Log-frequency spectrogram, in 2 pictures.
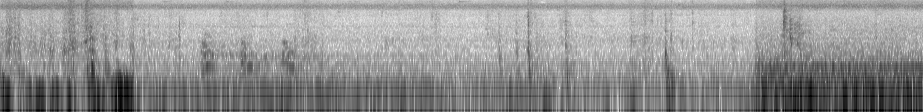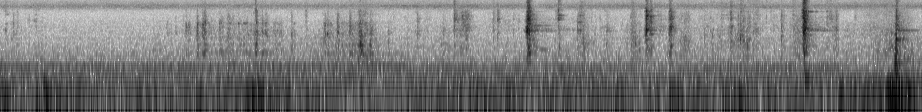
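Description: Irregular clicks, taps and light rattles of camping parasol stand parts being handled and fitted together on gravel. They are sparse at first, busier in the second half, and the sharpest knock comes near the end, over a steady faint hum.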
